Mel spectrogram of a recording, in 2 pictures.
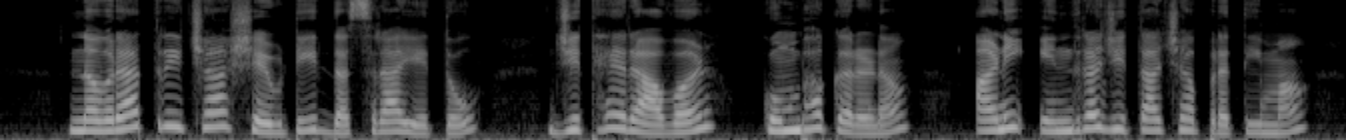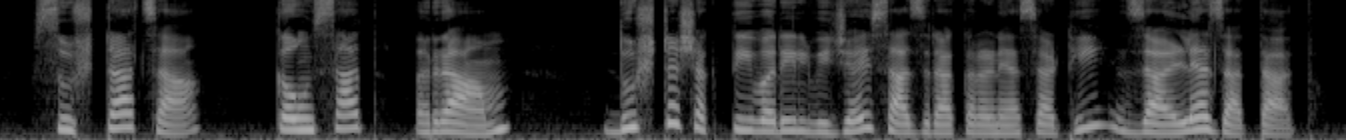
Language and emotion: Marathi, neutral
